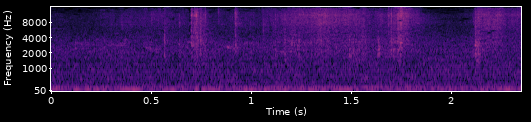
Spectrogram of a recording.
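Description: Faint knife taps and scraping as minced octopus paste is pressed into shiitake mushroom caps, over a steady low hum.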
